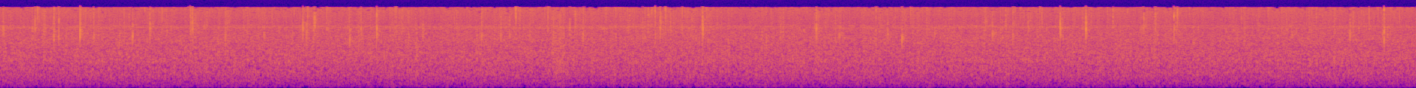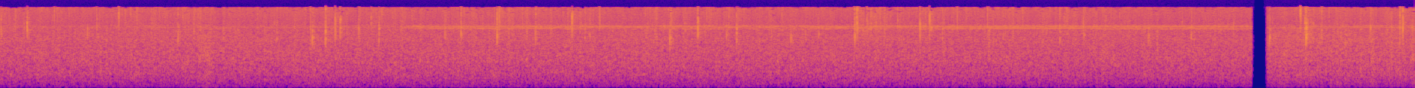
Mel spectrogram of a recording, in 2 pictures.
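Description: Steady heavy rain on a metal roof, with scattered sharper drop ticks. The sound cuts out for an instant about a second and a half before the end.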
